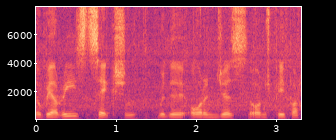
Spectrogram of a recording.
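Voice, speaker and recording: With a Scottish accent, a man talks at a moderate pace and a fairly low pitch, with ordinary pitch variation. Noticeable background noise sits behind him. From Scotland. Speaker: model railway hobbyist. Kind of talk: video walkthrough of a layout. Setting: loft. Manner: casual, hesitant with fillers.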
